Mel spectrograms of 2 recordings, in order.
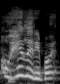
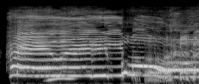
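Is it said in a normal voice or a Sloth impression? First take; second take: normal voice; Sloth impression. First: It is said in a plain, normal voice. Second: It is said imitating Sloth from the Goonies.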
